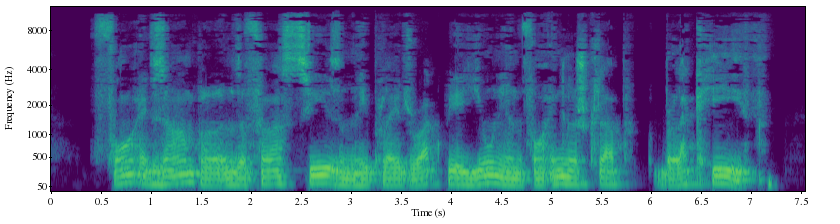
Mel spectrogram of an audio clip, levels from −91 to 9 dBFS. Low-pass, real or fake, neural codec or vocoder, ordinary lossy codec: 10.8 kHz; real; none; AAC, 32 kbps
